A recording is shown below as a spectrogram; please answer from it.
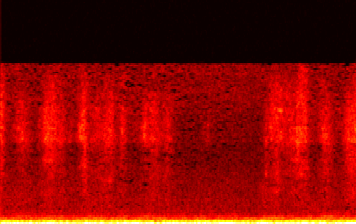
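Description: Crochet hook drawing wool yarn through stitches: soft, faint rustling strokes about every half second. A low steady hum runs underneath.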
